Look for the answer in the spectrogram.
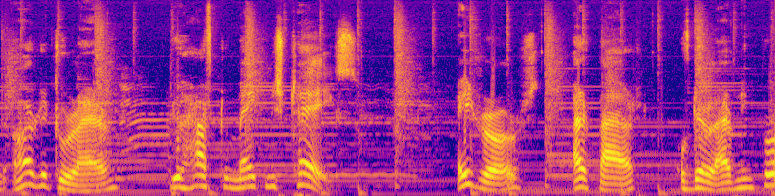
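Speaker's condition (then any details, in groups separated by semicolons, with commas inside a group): No condition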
